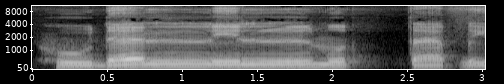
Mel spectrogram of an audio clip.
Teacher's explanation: Jadi jangan ditebalkan mut tapi muttaqin.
